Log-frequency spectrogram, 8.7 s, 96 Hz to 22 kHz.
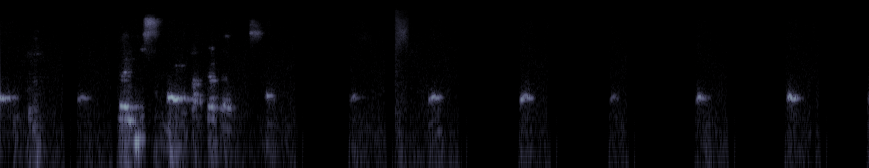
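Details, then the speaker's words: Newborn in severe respiratory distress with chest indrawing, accessory muscle use and scissoring of feet, face mask too big: after brief fussing, short voiced expiratory grunts at the end of each breath, about 70 a minute. "the mask is too big for the baby the baby is actually grunting and the baby is in severe respiratory distress"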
